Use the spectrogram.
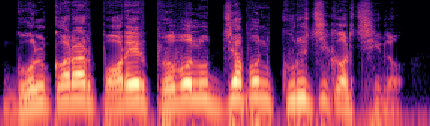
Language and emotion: Bengali, disgusted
